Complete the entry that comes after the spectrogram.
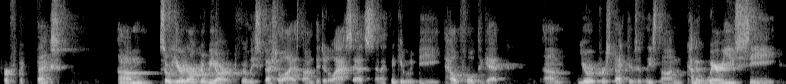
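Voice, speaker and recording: A man moderating a conference panel, speaking haltingly with many fillers. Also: fairly low pitch, flat delivery, bright, forceful tone. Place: conference room with live audience. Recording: echoey room, faint hum.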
